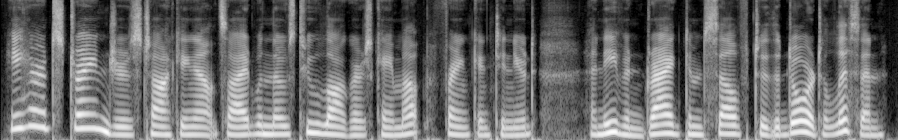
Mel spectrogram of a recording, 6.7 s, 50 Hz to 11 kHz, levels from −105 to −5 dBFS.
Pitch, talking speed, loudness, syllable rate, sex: 210 Hz, 195 wpm, -17 LUFS, 5.5 syllables/s, female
